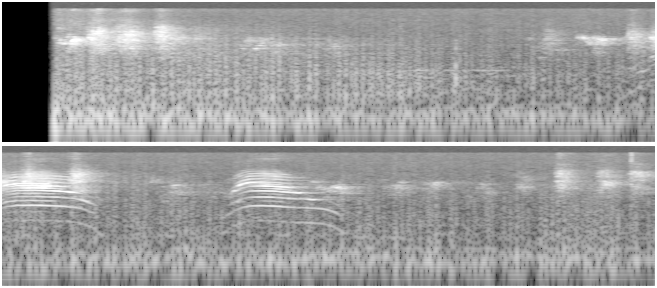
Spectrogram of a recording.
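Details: Kittens meowing: two short high arched mewing calls around the middle, the first faint and the second clearer, over steady background hiss.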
